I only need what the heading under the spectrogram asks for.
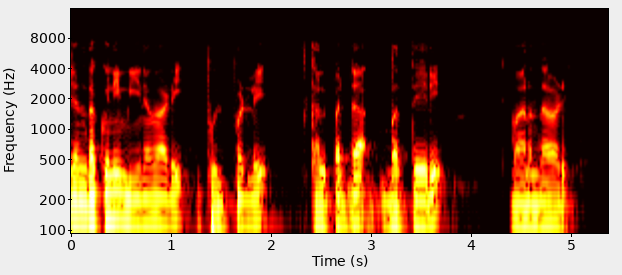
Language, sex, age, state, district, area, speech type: Malayalam, male, 30-45, Kerala, Wayanad, rural, spontaneous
